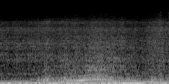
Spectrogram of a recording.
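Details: Mercedes 600SL with its E-gas throttle control module under test before a throttle body rebuild. Smooth low idle, then a short clean rev up and down without stumbling; the throttles work and the E-gas checked out OK.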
